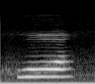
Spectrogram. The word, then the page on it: huo: 1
